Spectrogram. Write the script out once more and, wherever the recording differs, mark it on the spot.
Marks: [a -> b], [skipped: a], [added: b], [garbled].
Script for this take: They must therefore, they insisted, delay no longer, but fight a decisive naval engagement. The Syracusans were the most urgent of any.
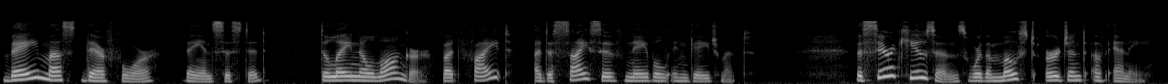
They must therefore, they insisted, delay no longer, but fight a decisive naval engagement. The Syracusans were the most urgent of any.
